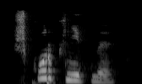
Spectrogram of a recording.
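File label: "шкуркнитны", Komi, female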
